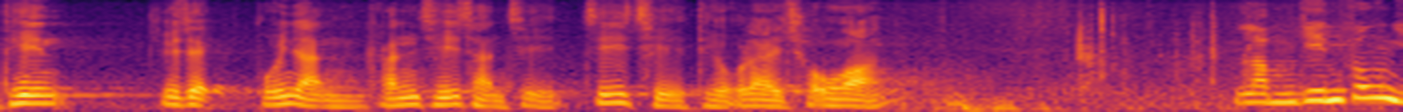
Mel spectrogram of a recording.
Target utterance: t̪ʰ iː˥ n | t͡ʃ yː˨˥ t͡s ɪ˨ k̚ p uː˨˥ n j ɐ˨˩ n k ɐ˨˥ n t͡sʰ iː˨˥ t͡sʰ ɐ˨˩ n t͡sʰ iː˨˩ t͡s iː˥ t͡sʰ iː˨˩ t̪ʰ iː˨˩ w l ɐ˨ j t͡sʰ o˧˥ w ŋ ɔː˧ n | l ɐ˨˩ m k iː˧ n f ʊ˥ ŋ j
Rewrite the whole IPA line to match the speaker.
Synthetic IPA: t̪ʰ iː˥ n | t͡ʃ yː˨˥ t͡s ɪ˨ k̚ p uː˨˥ n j ɐ˨˩ n k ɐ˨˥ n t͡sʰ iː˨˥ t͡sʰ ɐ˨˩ n t͡sʰ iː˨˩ t͡s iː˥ t͡sʰ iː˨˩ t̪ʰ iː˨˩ w l ɐ˨ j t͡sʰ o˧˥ w ŋ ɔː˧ n | l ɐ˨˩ m k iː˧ n f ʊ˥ ŋ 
